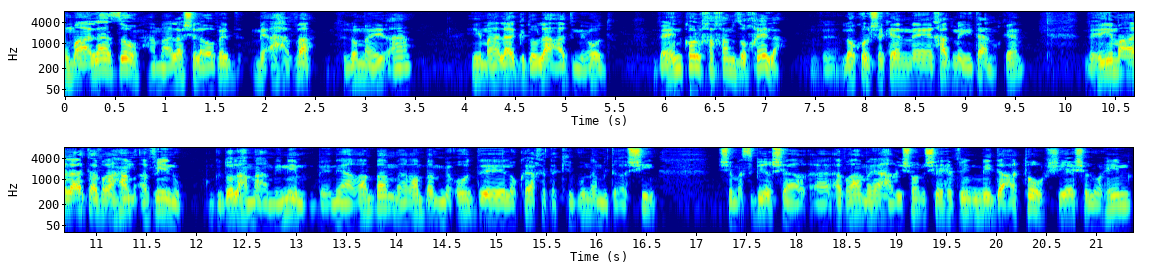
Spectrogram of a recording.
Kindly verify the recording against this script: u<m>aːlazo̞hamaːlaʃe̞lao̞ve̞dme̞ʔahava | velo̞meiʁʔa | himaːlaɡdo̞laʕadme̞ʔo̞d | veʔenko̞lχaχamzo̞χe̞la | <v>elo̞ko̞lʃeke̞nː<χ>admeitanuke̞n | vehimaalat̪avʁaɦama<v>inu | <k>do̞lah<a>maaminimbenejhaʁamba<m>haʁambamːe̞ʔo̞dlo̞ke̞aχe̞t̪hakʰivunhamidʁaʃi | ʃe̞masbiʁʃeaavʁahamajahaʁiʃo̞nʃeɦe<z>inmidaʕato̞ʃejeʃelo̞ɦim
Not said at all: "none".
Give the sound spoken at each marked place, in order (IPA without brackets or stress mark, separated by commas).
m, v, χ, v, ɡ, a, m, v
